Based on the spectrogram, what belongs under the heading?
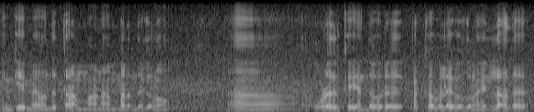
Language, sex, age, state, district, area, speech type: Tamil, male, 18-30, Tamil Nadu, Namakkal, rural, spontaneous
